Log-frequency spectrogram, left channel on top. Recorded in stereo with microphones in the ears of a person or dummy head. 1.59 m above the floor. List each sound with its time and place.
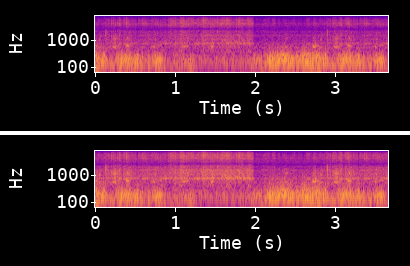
0.0 s a lawn mower: 45° right (ahead or behind)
